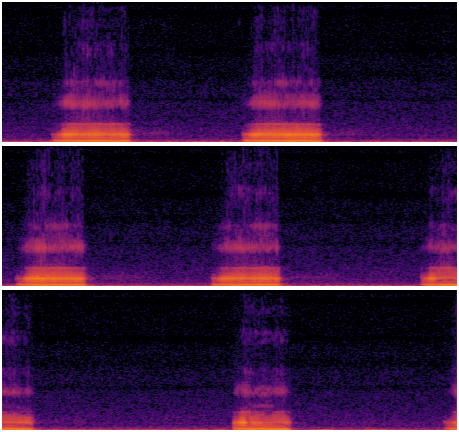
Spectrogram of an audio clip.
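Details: Godiva, a pet female Chihuahua, snoring loudly as she usually does: six deep, rasping, harmonic-rich snores, each about half a second long, repeating steadily about every two seconds over a quiet low hum.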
